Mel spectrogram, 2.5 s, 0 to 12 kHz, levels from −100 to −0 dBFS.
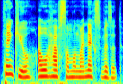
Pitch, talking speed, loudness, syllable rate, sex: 215 Hz, 240 wpm, -17 LUFS, 4.7 syllables/s, female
